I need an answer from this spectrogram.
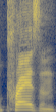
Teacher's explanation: Present, accent tonique sur la première syllabe.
